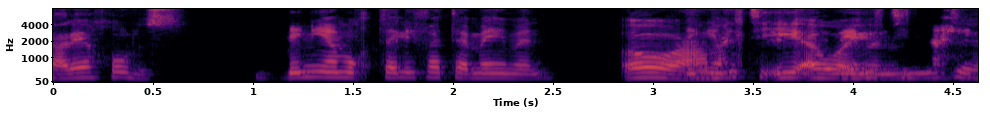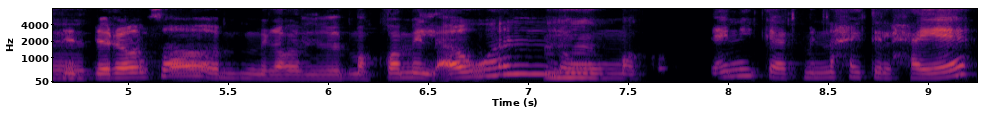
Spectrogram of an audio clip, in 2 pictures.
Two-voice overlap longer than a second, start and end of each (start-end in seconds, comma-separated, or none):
3.1-4.6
